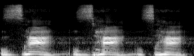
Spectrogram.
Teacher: ঝা বলতে বাতাস বের হয়ে যায় ঝিঝি পোকার মতো, ঝা ঝা ঝা। কিন্তু জিমের যখন উচ্চারণ করবেন তখন কিন্তু বাতাসটা ভিতরে আটকে থাকে, এরকম যাতে হয়।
